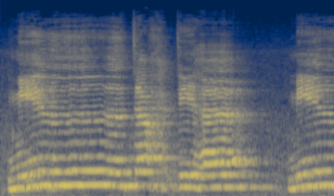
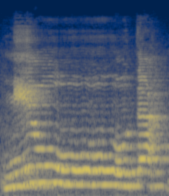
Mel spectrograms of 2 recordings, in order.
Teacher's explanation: Min tahtiha, min, dengungnya nipis.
